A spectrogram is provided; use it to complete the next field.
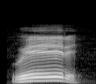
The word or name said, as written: weere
